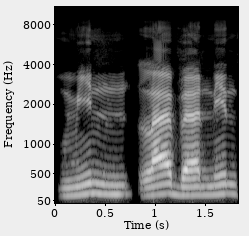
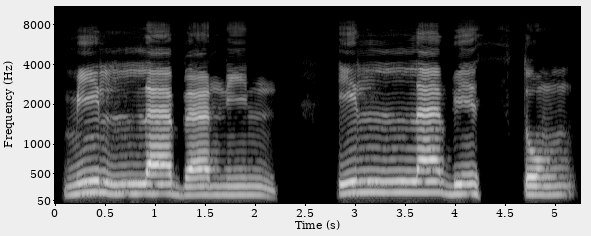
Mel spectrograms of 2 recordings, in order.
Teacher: Mestinya kan kalau baca min labanin tapi karena bertemu dengan lam maka nunnya masuk kepada lam dan hilang. Namanya idgham itu memang memasukkan huruf nun kepada setelahnya dalam hal ini huruf lam tanpa ada sengau. Maka hilang.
